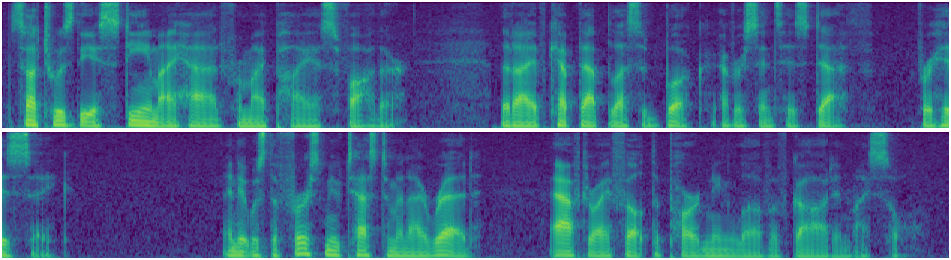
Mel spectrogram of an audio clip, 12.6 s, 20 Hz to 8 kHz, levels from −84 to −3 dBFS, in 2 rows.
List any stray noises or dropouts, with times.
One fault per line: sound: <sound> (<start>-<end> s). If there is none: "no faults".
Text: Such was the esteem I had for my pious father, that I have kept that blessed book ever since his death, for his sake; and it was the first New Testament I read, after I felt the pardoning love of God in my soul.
no faults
